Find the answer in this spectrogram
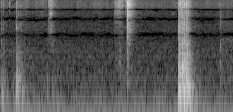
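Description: A couple of light clicks, then a short, sharp knock near the end, the loudest sound: handling noise from craft materials being worked on.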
